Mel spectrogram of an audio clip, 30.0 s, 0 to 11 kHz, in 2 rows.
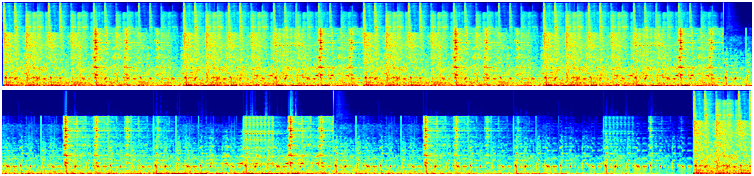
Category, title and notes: Music > Multiple instruments
Demo Track #3486 (Industraumatic)
Track taken from the Industraumatic Project.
